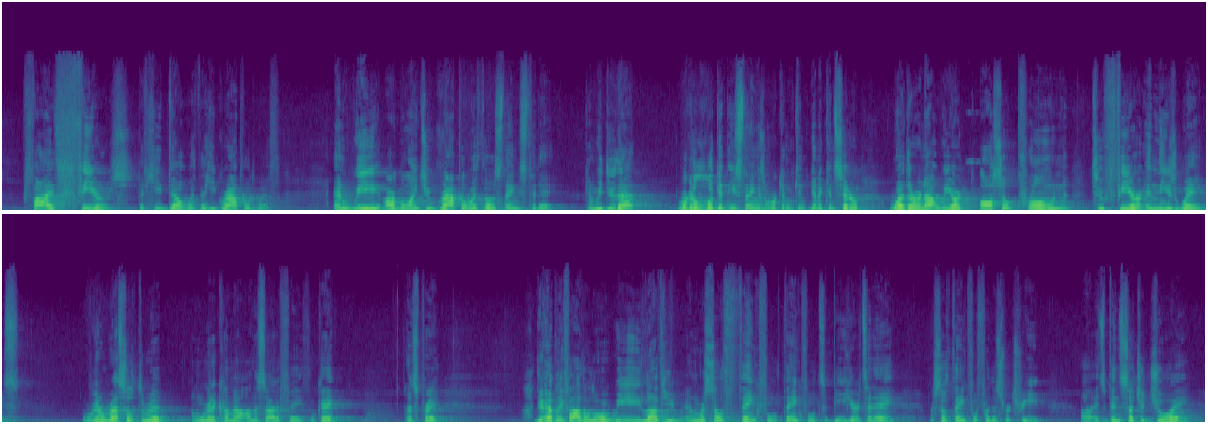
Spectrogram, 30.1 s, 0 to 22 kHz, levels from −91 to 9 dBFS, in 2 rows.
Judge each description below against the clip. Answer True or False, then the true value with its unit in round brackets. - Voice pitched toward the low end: False (165 Hz)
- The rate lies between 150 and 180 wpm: False (190 wpm)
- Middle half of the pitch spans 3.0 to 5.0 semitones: True (3.5 semitones)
